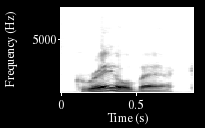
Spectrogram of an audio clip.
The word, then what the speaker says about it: Graovac: How do we pronounce the Wild's new third line center's name? – I believe it's Graovac. – Is it just straight up Graovac? – That's what I've been hearing.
